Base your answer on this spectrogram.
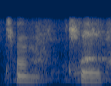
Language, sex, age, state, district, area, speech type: Punjabi, male, 18-30, Punjab, Barnala, rural, conversation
